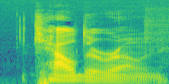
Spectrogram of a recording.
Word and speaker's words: Calderon: but I feel like not saying my last name wrong how do you say your last name Calderone that's uh the Calderon no that doesn't make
